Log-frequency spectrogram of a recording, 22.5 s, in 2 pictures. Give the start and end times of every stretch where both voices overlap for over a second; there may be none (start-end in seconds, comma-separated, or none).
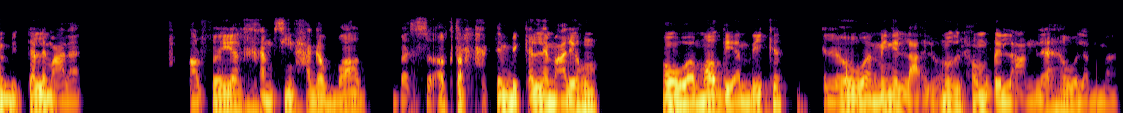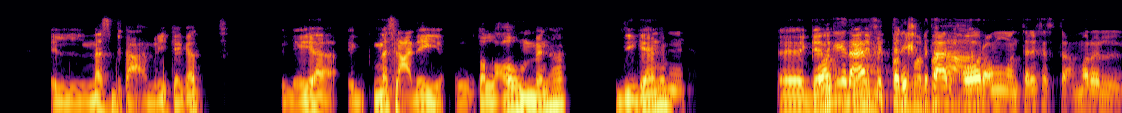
19.4-21.1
